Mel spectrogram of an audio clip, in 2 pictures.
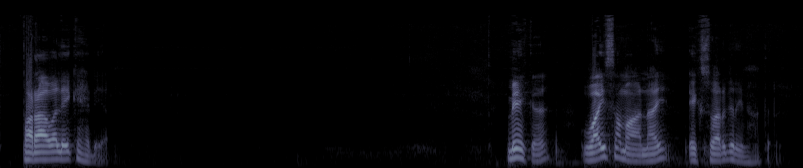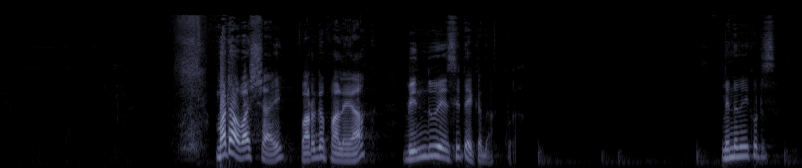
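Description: A young man speaks calmly and clearly into a microphone, in short bursts with pauses.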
